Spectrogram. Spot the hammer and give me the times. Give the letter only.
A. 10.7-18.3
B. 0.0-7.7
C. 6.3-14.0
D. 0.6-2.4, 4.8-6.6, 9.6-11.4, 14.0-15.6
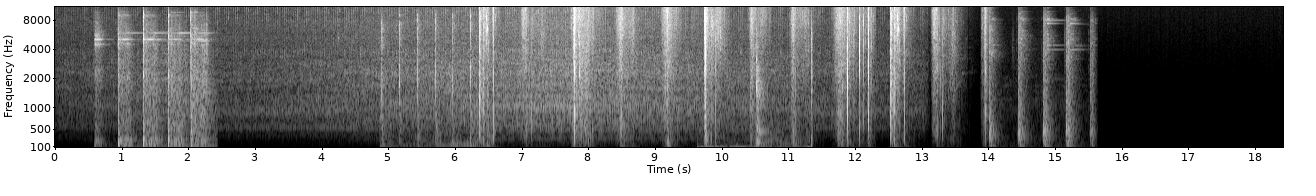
D.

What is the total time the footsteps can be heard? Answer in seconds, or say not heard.
8 s.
